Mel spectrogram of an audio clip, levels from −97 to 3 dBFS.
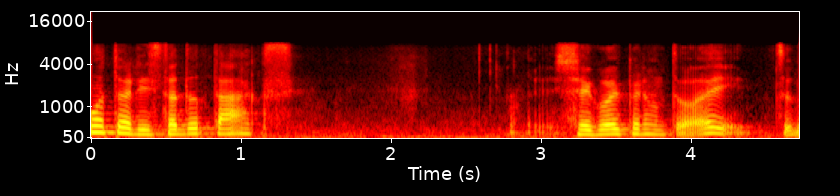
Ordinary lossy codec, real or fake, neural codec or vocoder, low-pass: none; fake; codec, 16 kHz, 2 kbps, FunCodec, trained on Chinese and English, 25 frames a second; none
